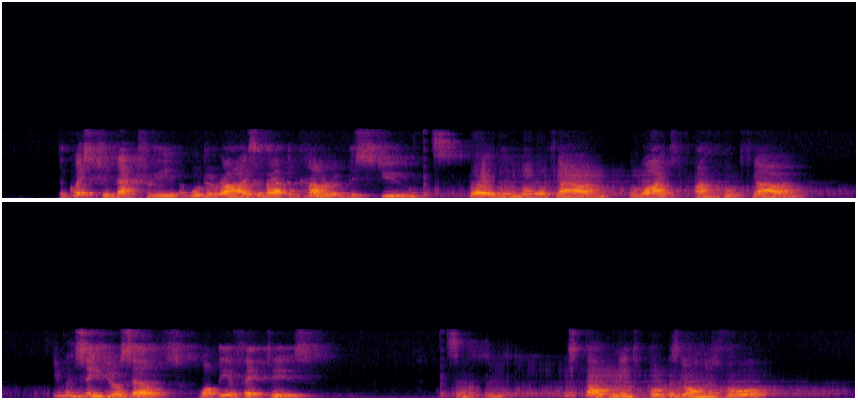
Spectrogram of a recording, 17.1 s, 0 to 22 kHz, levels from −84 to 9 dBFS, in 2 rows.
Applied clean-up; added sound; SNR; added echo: neural separator model SepFormer DNS4.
